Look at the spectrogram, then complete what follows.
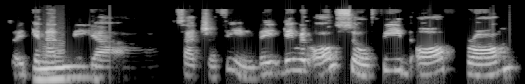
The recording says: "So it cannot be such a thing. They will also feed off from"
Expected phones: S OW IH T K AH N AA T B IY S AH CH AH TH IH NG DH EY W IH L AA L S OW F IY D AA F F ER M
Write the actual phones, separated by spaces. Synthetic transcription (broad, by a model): S OW IH T K AH N AA T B IY S AH CH AH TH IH NG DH EY W IH L AA L S OW F IY D AA F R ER M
